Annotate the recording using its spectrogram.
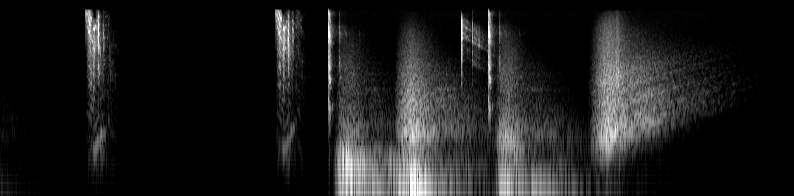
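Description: Short electronic whooshes and clicks sound as game menus change.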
